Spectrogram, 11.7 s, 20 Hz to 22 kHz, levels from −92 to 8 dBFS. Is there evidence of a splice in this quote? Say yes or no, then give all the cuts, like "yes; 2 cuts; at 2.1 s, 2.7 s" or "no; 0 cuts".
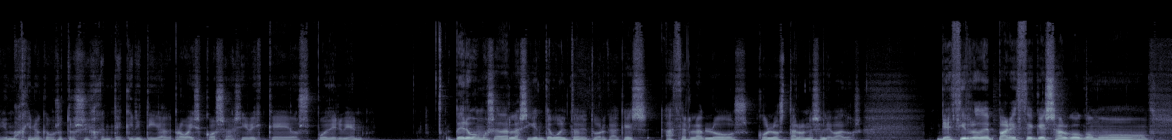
yes; 4 cuts; at 1.7 s, 7.1 s, 9.2 s, 9.9 s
